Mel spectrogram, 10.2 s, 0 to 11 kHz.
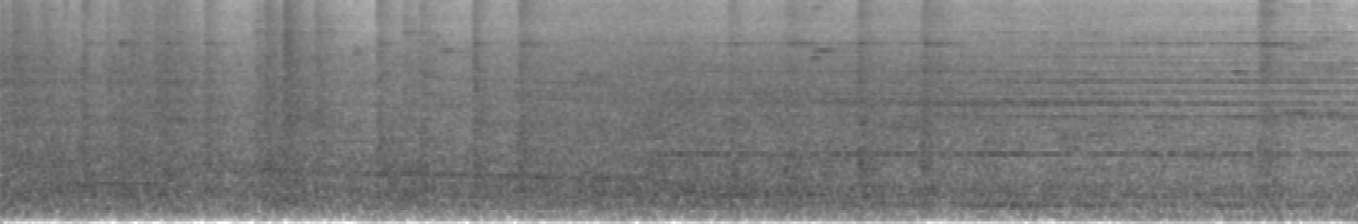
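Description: New York City Subway 7 train of R188 stainless-steel cars pulling into a station and slowing, with a steady rumble and repeated clicks of wheels over rail joints. A thin high squeal of wheels and brakes comes in toward the end as it nears a stop.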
